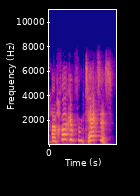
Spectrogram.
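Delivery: brash put-on Texan bragging; Texas accent. Mocking a Texan in a hammed-up Texas accent. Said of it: "that's a great Texas accent".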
